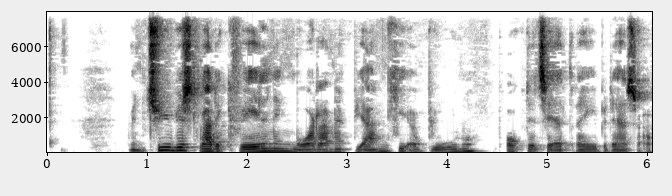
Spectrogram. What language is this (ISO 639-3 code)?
dan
